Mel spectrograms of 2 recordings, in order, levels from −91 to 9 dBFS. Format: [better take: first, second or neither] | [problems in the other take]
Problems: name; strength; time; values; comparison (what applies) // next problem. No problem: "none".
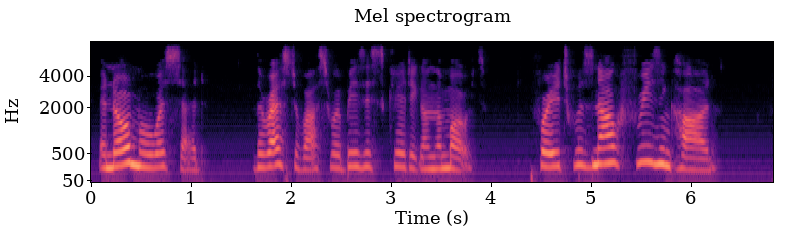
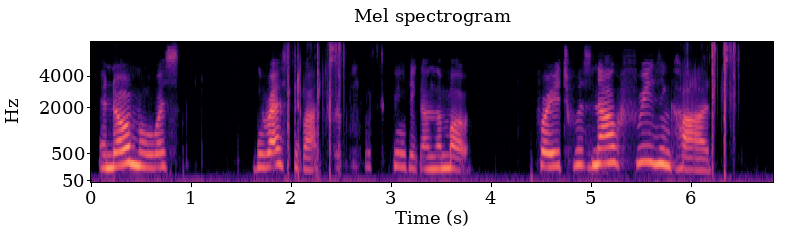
first | noise reduction (neural diffusion model UNIVERSE++)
